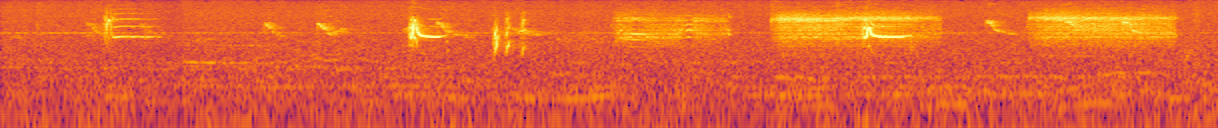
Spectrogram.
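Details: Wild Bar-winged prinia parents with young: scattered high chips and slurred whistles, then two extended hissing, buzzy bursts, against a quiet background.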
